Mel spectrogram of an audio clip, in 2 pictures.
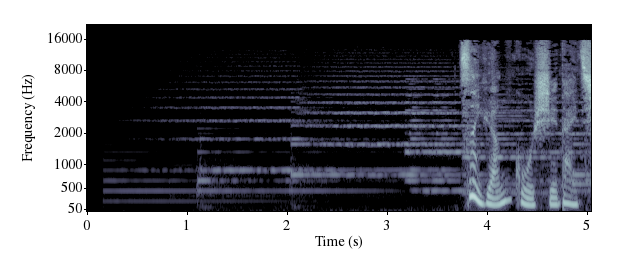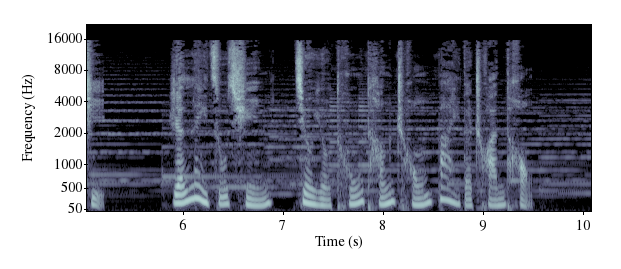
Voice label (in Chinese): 女 纪录片 大气自然; 脸谱由来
